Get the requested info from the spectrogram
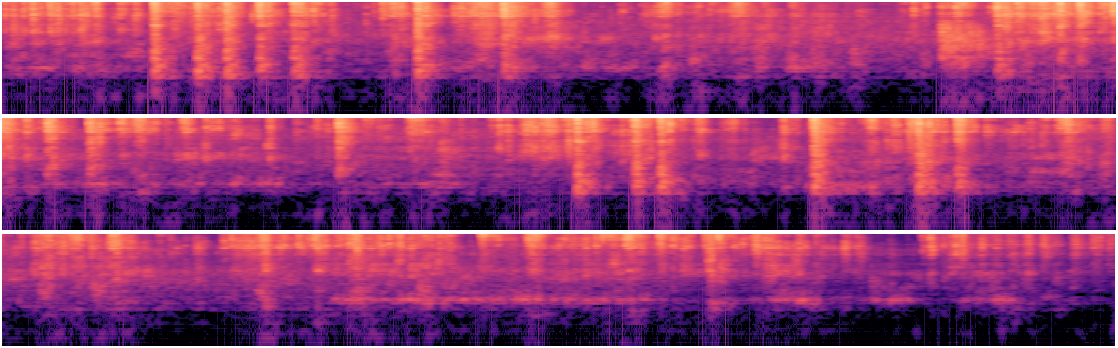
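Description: Several marbles rolling and clattering down a GraviTrax plastic marble run. A steady rolling rumble runs under rapid clicks and knocks as the balls drop between levels and strike the track pieces, coming in waves as different balls pass through.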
